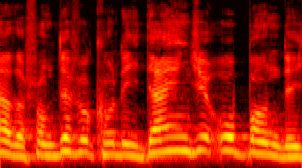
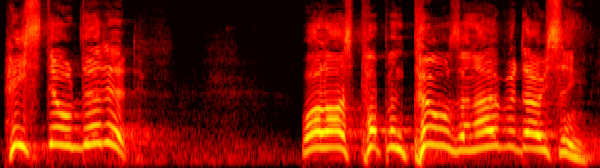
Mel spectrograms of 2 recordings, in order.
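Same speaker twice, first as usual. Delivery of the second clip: fervent preaching; 8 semitones higher than usual. Acted. Preacher to the congregation, high and fervent. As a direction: preach it out with full fire.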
